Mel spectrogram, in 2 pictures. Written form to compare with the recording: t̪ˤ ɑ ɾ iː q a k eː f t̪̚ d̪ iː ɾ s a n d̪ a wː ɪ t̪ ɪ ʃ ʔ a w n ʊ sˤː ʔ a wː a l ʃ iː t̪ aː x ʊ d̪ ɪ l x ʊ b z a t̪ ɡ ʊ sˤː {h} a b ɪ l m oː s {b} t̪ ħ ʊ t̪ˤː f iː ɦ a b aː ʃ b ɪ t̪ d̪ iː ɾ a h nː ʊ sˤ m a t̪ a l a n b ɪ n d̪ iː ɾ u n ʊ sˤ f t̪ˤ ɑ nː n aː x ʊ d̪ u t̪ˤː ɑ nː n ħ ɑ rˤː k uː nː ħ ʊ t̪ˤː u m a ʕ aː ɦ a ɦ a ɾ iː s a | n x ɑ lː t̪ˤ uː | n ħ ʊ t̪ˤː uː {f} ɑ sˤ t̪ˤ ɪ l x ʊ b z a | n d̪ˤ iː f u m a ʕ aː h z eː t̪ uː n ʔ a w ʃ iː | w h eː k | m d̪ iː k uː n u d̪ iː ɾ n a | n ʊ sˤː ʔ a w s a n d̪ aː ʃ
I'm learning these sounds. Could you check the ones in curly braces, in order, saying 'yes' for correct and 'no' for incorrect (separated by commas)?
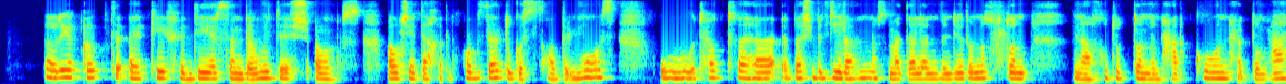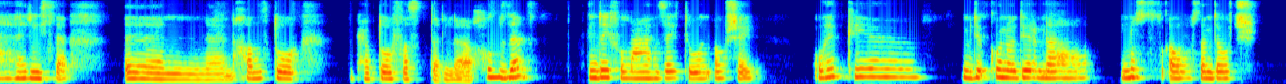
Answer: yes, no, yes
